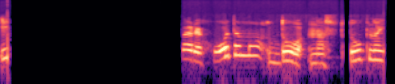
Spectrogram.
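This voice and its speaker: A woman with a fairly high voice teaching young children in a recorded video lesson. She talks them through each task and draws out stressed syllables slowly and deliberately. The audio is a little dull and lo-fi. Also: lively intonation. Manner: slow, exaggerated stress on words. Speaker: primary school teacher.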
